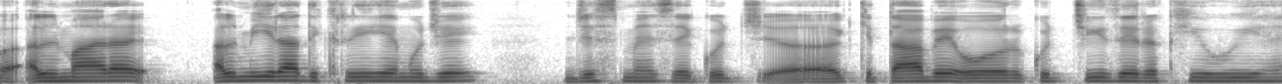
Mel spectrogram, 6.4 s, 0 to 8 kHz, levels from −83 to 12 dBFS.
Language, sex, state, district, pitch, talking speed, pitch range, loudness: Hindi, male, Bihar, Patna, 125 Hz, 170 wpm, 120-130 Hz, -17 LUFS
